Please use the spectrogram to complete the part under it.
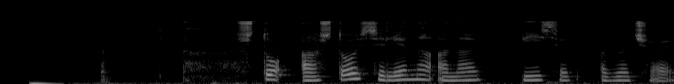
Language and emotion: Russian, neutral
